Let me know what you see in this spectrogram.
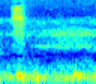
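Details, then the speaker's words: Soft, rhythmic whooshing pulses over a low hum, fetal heartbeat on a Doppler monitor during labour, with a possible placental problem and a planned c-section; fetal heart rate on Doppler. "i didn't pack for a c-section but that's my baby's heartbeat by the way"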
